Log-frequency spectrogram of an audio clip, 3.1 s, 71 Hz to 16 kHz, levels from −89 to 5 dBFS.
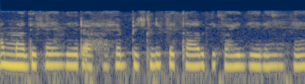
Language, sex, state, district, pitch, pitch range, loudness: Hindi, female, Bihar, Darbhanga, 240 Hz, 230-245 Hz, -15 LUFS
